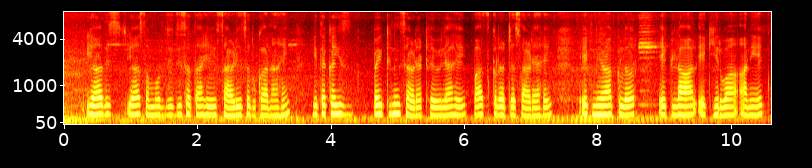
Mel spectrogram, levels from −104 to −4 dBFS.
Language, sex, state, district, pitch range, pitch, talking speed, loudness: Marathi, female, Maharashtra, Dhule, 180-195 Hz, 185 Hz, 155 wpm, -21 LUFS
